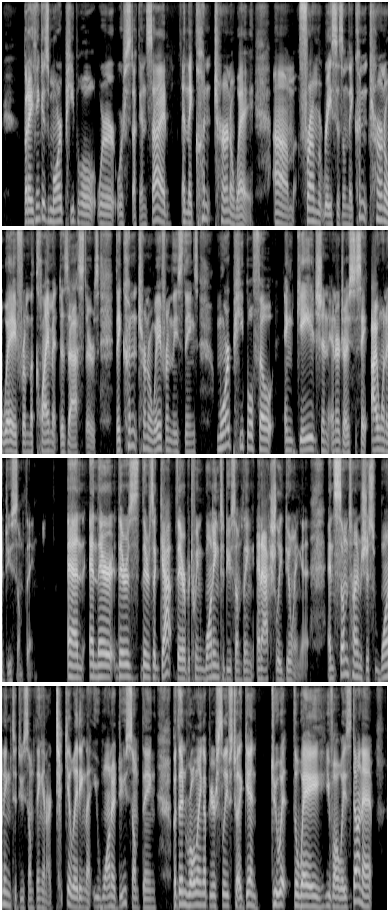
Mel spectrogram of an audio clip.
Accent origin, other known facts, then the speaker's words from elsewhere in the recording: Omaha, Nebraska, United States; also born or lived in Bay Area; now in Los Angeles, United States; when I think about my different experiences growing up in Omaha, going to law school at Stanford and living in the Bay for about 7 years, and then moving down to LA, where I've been since 2012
